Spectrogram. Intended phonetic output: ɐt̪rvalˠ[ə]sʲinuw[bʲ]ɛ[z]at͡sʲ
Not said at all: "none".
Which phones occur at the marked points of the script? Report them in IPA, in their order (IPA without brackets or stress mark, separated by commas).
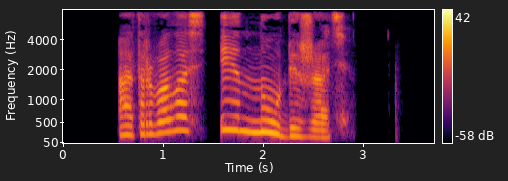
a, bʲ, ʐ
